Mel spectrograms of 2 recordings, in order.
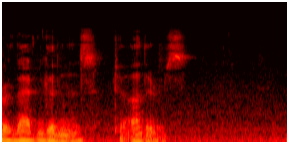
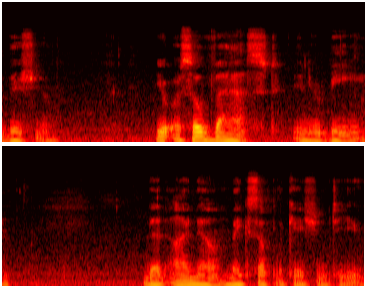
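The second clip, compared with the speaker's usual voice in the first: softly, humbly bowing in words; a quiet, reverent confession to the boy; humble reverence; 4 semitones lower, 5 dB quieter than usual. Retold or imitated. Angry teacher humbles himself before boy.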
